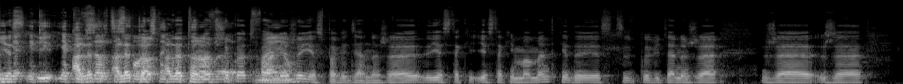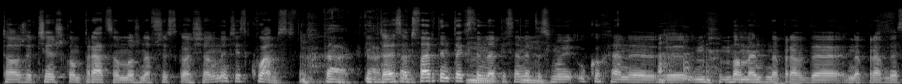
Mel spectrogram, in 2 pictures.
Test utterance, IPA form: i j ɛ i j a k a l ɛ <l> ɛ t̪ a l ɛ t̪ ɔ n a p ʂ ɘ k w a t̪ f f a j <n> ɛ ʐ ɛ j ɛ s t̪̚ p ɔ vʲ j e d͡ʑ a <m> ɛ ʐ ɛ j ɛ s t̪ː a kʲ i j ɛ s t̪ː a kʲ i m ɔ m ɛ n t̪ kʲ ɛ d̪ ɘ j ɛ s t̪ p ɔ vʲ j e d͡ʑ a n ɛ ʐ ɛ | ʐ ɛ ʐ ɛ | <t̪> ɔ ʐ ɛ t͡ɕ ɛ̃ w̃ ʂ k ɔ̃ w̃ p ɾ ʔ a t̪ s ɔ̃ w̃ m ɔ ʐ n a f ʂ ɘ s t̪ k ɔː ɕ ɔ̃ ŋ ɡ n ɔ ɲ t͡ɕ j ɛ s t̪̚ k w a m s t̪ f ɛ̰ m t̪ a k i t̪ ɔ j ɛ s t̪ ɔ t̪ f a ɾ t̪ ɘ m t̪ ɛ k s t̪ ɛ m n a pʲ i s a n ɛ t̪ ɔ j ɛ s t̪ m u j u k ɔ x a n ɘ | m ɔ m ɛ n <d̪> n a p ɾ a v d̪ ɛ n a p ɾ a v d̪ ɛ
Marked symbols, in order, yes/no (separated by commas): yes, no, no, yes, no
